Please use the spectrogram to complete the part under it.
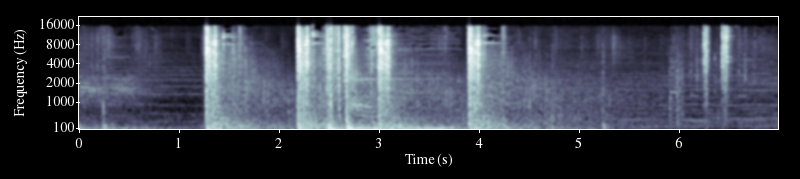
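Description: Gunfire in Call of Duty Modern Warfare, several sharp bursts of rapid shots in quick clusters, loud and close, separated by brief lulls, with no one talking over them.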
